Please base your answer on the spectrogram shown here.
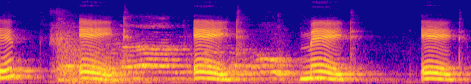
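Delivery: एड, मेड, each with a long "ay" vowel; long A sound. Shown as a demonstration. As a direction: draw out एड as "ayd" and मेड as "mayd". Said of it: "ए लंबी आवाज़ देता है".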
